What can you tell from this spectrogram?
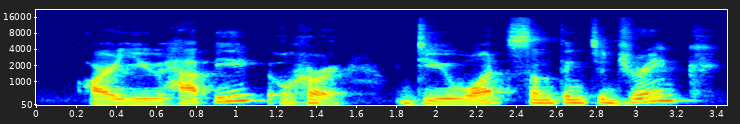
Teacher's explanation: when you ask a question we would use this rising intonation at the end · It's that rising intonation at the end where the pitch of our voice goes higher.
